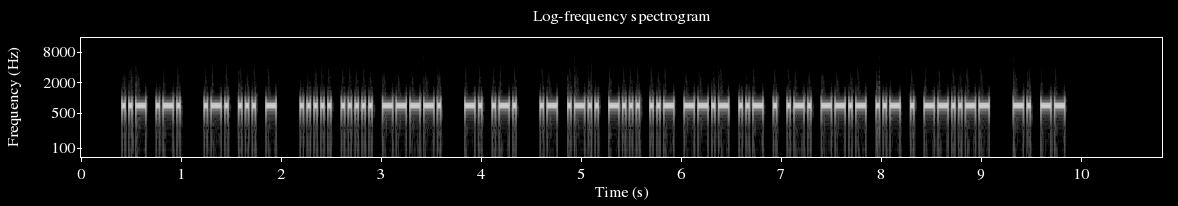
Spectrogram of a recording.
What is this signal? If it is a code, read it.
Morse code, heard as a keyed tone, about 36 wpm, 700 Hz. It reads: UR RST 559 NR ALBUQUERQUE, NM
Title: Practice QSO - Exchange 1 - Beginning - 35wpm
